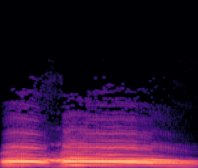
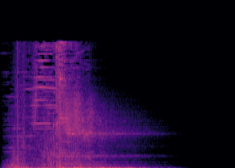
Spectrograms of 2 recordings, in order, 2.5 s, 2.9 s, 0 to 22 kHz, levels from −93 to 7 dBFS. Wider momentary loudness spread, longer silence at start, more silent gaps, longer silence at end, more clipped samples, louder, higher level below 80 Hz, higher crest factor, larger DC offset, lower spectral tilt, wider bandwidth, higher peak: second, 8 LU vs 14 LU; about the same, 0 s vs 0.05 s; neither; second, 0 s vs 0.95 s; neither; first, -9 LUFS vs -36 LUFS; second, -64 dBFS vs -42 dBFS; second, 8 dB vs 20 dB; neither; about the same, -2.5 dB/octave vs -2.5 dB/octave; second, 6.8 kHz vs 17 kHz; first, -2 dBFS vs -18 dBFS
